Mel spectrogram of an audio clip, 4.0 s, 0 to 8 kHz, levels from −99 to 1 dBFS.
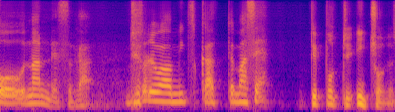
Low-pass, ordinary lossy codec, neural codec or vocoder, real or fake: none; none; codec, 16 kHz, about 1 kbps, DyCAST, with the encoder's durations; fake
